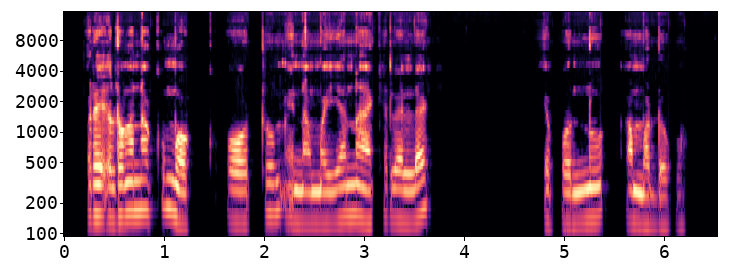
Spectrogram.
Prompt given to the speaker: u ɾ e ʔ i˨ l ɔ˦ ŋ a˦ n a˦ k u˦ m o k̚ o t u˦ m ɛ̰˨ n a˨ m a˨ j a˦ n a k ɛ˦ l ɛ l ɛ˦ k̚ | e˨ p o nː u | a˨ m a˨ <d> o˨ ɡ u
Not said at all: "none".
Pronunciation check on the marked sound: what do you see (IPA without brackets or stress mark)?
d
